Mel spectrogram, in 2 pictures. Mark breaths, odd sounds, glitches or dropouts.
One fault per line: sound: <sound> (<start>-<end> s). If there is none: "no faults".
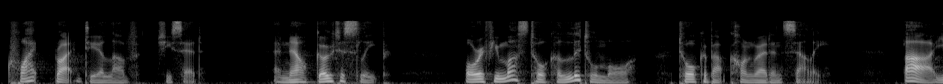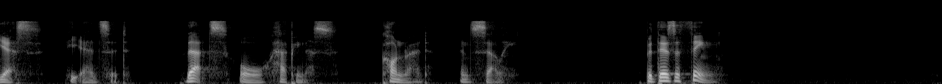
no faults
